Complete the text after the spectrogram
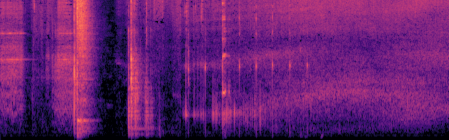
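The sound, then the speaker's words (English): A sharp cork pop bursts out of a prosecco bottle, followed by a second thud and a run of bright glass clinks, then a soft, steady fizzing hiss that lingers to the end, with no talking. “So without further ado, let's crack open some bubbles and get into the episode.”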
